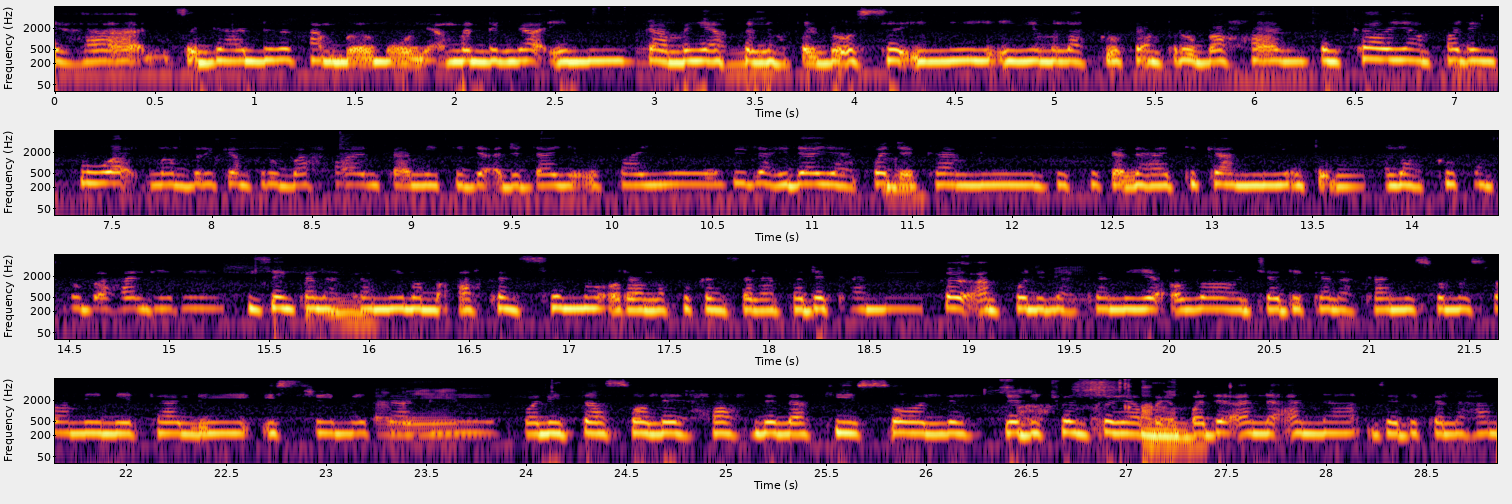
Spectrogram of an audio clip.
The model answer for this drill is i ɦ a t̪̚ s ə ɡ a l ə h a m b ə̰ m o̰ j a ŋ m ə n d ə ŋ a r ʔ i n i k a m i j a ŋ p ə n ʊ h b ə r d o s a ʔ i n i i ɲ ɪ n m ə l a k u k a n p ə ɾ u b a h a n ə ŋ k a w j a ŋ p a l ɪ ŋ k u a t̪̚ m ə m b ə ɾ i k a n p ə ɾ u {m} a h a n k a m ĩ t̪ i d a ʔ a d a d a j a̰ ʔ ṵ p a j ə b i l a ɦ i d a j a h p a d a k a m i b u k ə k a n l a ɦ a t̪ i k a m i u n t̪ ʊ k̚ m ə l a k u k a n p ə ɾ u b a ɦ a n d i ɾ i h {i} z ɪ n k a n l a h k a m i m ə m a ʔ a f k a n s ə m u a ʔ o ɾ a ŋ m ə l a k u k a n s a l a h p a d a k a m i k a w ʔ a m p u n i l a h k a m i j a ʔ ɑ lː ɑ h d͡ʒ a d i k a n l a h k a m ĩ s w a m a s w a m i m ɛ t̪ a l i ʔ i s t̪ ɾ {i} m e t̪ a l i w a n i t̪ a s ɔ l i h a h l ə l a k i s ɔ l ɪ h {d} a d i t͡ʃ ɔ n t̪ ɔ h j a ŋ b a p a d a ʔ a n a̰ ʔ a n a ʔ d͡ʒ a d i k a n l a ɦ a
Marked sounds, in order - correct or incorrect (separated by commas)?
incorrect, correct, correct, incorrect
